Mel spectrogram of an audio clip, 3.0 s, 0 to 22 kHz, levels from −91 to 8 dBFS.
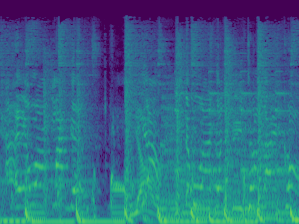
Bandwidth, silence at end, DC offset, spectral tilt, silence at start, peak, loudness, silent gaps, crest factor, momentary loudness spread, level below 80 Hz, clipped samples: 16 kHz; 0 s; under 0.1%; -5 dB/octave; 0 s; -8 dBFS; -22 LUFS; none; 12 dB; 3 LU; -26 dBFS; under 0.1%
